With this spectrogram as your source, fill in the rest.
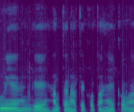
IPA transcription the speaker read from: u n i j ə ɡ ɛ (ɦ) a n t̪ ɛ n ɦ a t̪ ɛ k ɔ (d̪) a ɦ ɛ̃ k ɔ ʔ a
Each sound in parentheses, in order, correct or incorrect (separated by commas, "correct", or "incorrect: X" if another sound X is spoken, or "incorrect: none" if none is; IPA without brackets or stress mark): correct, incorrect: t̪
